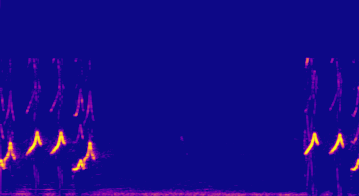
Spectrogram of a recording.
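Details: Master song of a cinereous tit for training cage birds: four sharp, high, upward-sweeping whistled notes in quick succession, a gap filled with low background rumble, then three more notes.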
